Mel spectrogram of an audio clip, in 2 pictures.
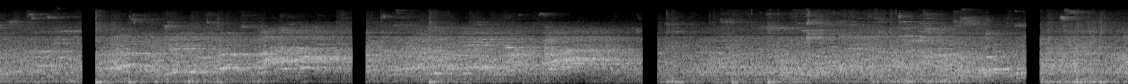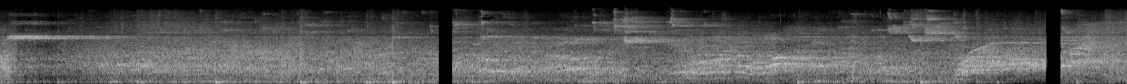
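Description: A crowd of girls and adults chatters in a large echoing hall.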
